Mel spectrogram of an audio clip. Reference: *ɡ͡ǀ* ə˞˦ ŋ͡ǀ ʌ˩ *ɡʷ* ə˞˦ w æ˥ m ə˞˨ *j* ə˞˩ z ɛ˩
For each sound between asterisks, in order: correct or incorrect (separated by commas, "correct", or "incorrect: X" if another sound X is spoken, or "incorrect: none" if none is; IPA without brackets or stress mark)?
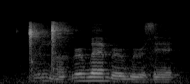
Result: correct, incorrect: b, incorrect: w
